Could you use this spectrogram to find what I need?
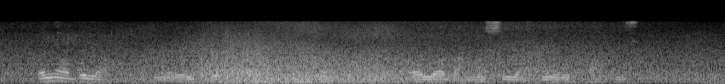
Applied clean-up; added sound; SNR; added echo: none; Ocean; -2 dB; none.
